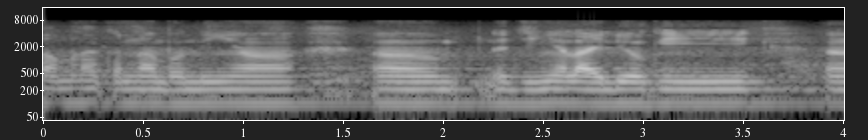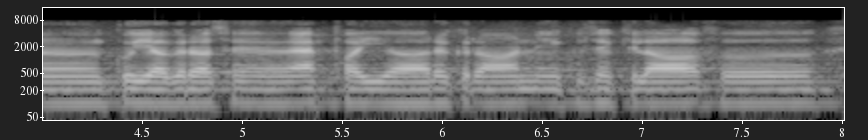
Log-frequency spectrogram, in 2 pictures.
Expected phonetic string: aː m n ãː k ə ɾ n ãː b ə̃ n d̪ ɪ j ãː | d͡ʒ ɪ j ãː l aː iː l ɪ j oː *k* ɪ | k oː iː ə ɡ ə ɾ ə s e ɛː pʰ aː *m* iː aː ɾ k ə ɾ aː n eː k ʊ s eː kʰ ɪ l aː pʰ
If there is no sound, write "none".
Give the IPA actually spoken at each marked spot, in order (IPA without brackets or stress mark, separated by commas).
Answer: k, none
